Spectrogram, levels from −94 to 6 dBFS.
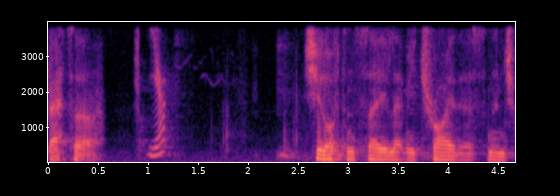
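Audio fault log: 0.92–0.94 s, skip ahead: playback leaps forward with no gap or fill, so around 0.7 s of audio never arrives and the sound on either side is butted straight together. That stretch was dropped, on the way or by the jitter buffer when it overflowed, while later audio was already queued. A spectrogram shows an abrupt vertical seam where harmonics and energy contours jump discontinuously; the waveform shows a sudden change in envelope with no silent gap, often with a small step or click at the join.
1.02–4.51 s, jitter buffer speed-up: after the jump, the buffer still held more audio than its target, so it trimmed short slices of one or a few pitch periods over and over, shedding about a fifth of a second in total. The sound runs at roughly 106% speed with pitch unchanged, giving a faintly hurried, compressed rhythm. On a spectrogram, harmonic spacing stays the same while events arrive sooner; the waveform shows periodic cycles quietly missing, seen as slightly tighter timing across the stretch, all within a band that stops at 4 kHz from the G.711 A-law call codec.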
